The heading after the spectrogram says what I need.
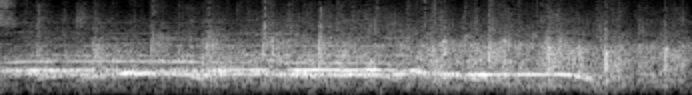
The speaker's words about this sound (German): Das ist der Franz Club. Vielen Dank. Applaus.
